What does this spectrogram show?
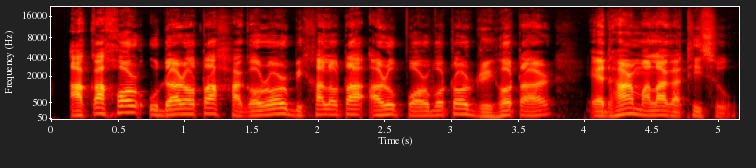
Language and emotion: Assamese, neutral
